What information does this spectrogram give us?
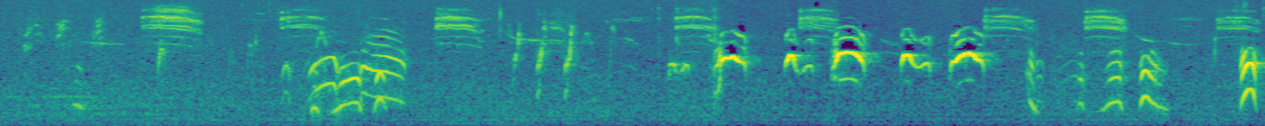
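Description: California quail give short arched, slurred notes in quick bursts, with thin high chirps from other birds overlapping throughout.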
